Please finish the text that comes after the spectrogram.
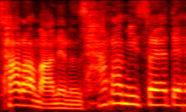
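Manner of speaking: scolding tone in a regional dialect.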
